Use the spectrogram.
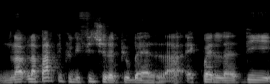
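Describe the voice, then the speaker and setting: A man at a moderate pace, fairly low in pitch, with ordinary pitch variation and a quiet background. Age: 40s. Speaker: writer and writing teacher; writing teacher. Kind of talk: interview. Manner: halting, many repetitions. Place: home room. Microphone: video call.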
